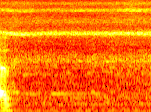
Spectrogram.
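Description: Blade Nano CP S micro collective-pitch RC helicopter hovering: a steady high-pitched electric motor whine with rotor hiss.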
